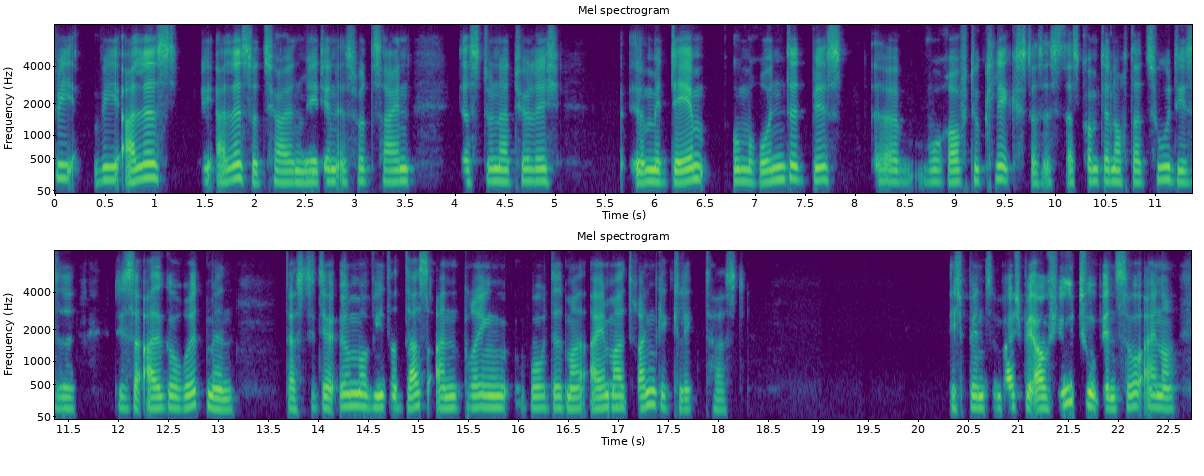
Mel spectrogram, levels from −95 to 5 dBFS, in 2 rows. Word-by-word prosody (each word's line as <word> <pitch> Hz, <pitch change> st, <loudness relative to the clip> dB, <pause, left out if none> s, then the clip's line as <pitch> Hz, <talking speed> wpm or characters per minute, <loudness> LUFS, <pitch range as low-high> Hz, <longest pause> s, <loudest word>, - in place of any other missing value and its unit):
wie 205 Hz, -1 st, -1 dB, 0.2 s
wie 180 Hz, +5 st, 0 dB
alles 200 Hz, +3 st, +4 dB, 0.2 s
wie -, -, -5 dB
alle 200 Hz, +5 st, +3 dB
sozialen 150 Hz, -1 st, -1 dB
Medien, 155 Hz, +2 st, 0 dB
es 155 Hz, -, -5 dB
wird 165 Hz, -1 st, -6 dB
sein, 165 Hz, +2 st, -1 dB, 0.5 s
dass 155 Hz, -1 st, -2 dB
du 165 Hz, -, -4 dB
natürlich, 165 Hz, -, 0 dB, 0.7 s
äh, 145 Hz, -, +1 dB
mit 160 Hz, -1 st, +2 dB
dem 165 Hz, +5 st, +5 dB, 0.3 s
umrundet 165 Hz, +4 st, +1 dB
bist, 175 Hz, 0 st, 0 dB, 0.3 s
äh, 80 Hz, -1 st, -3 dB
worauf 160 Hz, 0 st, -3 dB
du 170 Hz, -, -3 dB
klickst. 185 Hz, +1 st, -1 dB
Das 140 Hz, -, -4 dB
ist -, -, -6 dB
das -, -, -3 dB
kommt 165 Hz, 0 st, -3 dB
ja 165 Hz, -, +1 dB
noch 160 Hz, -1 st, 0 dB
dazu, 165 Hz, +4 st, -1 dB
diese 150 Hz, -2 st, -3 dB, 0.4 s
diese 150 Hz, -1 st, -1 dB
Algorithmen, 155 Hz, -2 st, +2 dB, 0.5 s
dass 145 Hz, -2 st, -2 dB
die 160 Hz, -, -8 dB
dir 155 Hz, 0 st, 0 dB
immer 175 Hz, -1 st, +3 dB
wieder 160 Hz, 0 st, +2 dB
das 160 Hz, +4 st, +2 dB
anbringen, 160 Hz, +1 st, +1 dB, 0.2 s
wo 155 Hz, +1 st, -1 dB
du 155 Hz, 0 st, -2 dB
mal 150 Hz, 0 st, +1 dB
einmal 160 Hz, +1 st, +3 dB
dran 190 Hz, +7 st, +2 dB
geklickt 140 Hz, -5 st, -7 dB
hast. 135 Hz, -1 st, -8 dB, 2.1 s
Ich -, -, -5 dB
bin 160 Hz, -1 st, +2 dB
zum 155 Hz, -, -7 dB
Beispiel 155 Hz, +1 st, +3 dB
auf 150 Hz, +1 st, +6 dB
YouTube 245 Hz, -, +3 dB
in 150 Hz, -1 st, +3 dB
so 165 Hz, +4 st, +1 dB
einer 150 Hz, -2 st, +1 dB
160 Hz, 145 wpm, -21 LUFS, 150-170 Hz, 2.1 s, auf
